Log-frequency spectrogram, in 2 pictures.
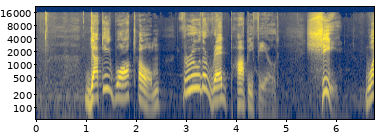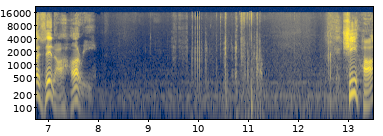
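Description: A middle-aged man reads aloud expressively into a nearby microphone.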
